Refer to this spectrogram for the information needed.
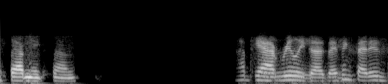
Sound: voiceover

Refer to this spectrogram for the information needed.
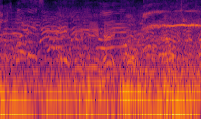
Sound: scream

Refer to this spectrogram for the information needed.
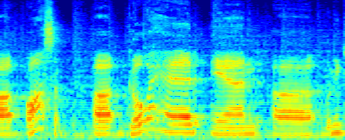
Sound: none

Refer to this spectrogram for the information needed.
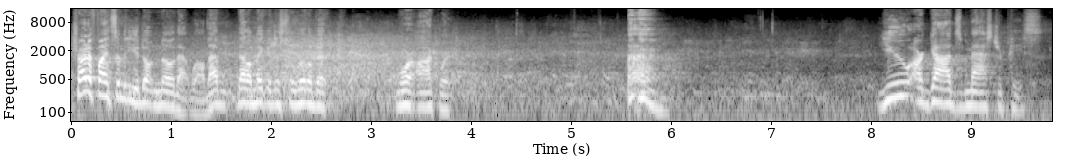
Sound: chuckling; laughing

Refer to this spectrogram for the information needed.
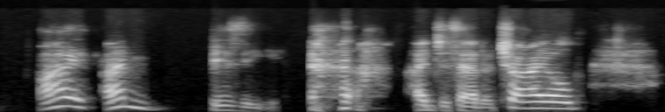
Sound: chuckles

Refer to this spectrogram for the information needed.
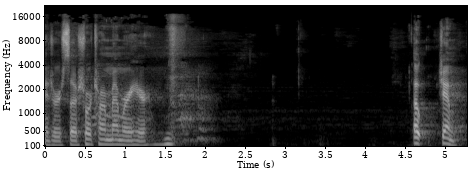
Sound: woman laughs

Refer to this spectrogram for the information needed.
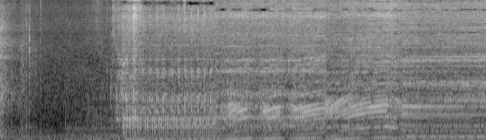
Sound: machine whirring

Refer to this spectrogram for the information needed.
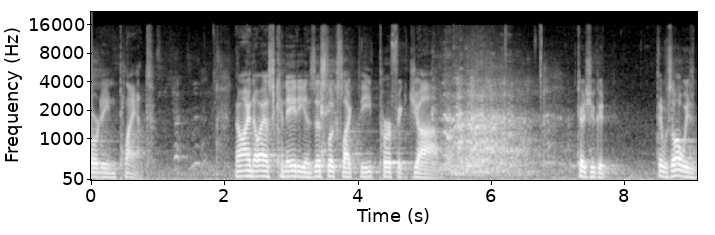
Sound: laughter

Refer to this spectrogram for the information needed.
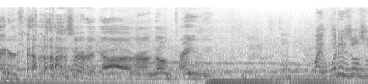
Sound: laughs

